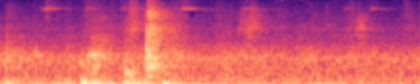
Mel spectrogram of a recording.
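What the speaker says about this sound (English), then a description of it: "The dog is being a distraction like usual" A dog whimpers softly in a few faint, thin whines over quiet room noise, with no talking.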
